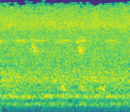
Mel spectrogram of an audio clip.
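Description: Honey bees buzz in a steady, dense drone around an opened beehive of a new hive model, heard close and continuous with no speech.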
